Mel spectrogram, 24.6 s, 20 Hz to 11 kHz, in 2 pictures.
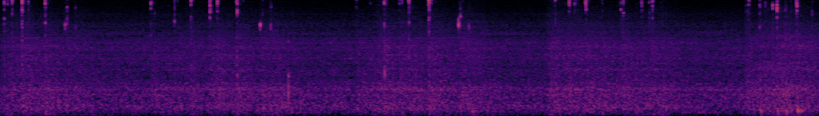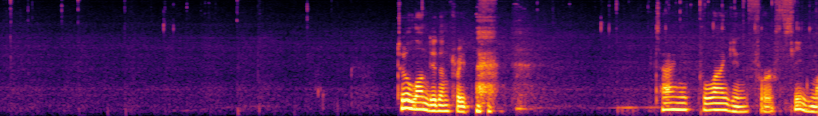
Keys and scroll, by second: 0.0-0.9 typing, 2.4 Left, 2.8-3.9 typing, 5.3 Left, 5.7-6.9 typing, 8.3 BackSpace, 8.5 BackSpace, 8.6 BackSpace, 9.0 BackSpace, 9.6 Return, 9.7 Return, 11.1-15.8 typing, 15.1 Left, 15.2 Left, 15.4 Left, 15.5 Left, 20.0 Up, 20.1 Up, 20.3 Up, 20.8-24.5 typing.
